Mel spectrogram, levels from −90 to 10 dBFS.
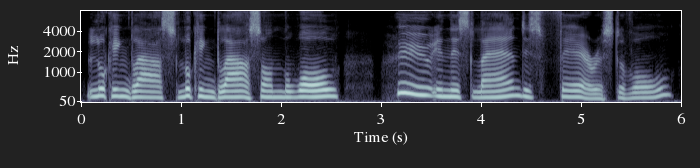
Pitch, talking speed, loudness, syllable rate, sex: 200 Hz, 150 wpm, -16 LUFS, 3.4 syllables/s, male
